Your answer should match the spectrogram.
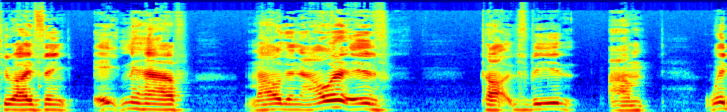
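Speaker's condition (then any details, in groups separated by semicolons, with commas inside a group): Cerebral palsy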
